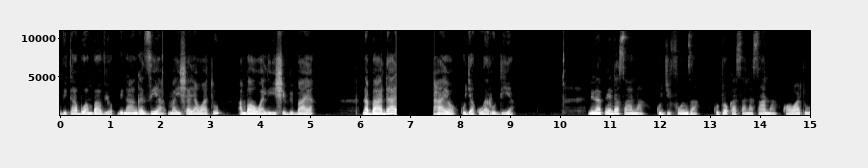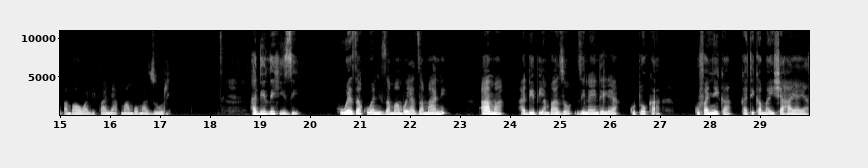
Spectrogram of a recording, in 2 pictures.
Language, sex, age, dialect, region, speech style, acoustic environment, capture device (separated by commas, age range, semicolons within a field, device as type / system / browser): Swahili, female, 25-34, Kenya - Mombasa, Kenya, focused, nature, mobile / Linux / Chrome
